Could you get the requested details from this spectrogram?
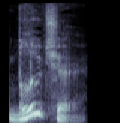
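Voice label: "blucher", British English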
